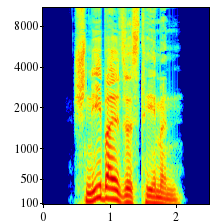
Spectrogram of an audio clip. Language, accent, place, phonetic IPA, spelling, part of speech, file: German, Germany, Berlin, [ˈʃneːbalzʏsˌteːmən], Schneeballsystemen, noun, De-Schneeballsystemen.ogg
- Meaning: dative plural of Schneeballsystem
